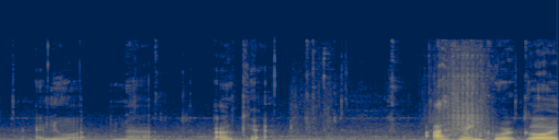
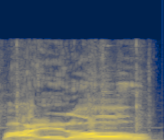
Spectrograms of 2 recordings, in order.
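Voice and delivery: loud exclamation; 5 semitones higher, 13 dB louder than usual. Real, not acted. Excited purchase.

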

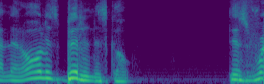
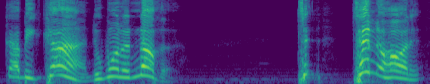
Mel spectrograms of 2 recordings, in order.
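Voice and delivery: loud, high preaching with pained outbursts; loud exasperated sermon; full-force preaching; 9 semitones higher, 11 dB louder than usual. Acted. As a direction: wrestle aloud with the verse.

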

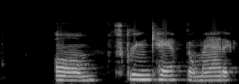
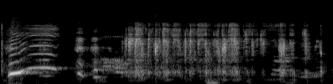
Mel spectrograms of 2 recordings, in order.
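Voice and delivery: high airy wheezing laugh; breathless giggle; 4 dB quieter than usual. Real, not acted.

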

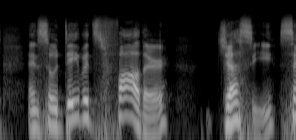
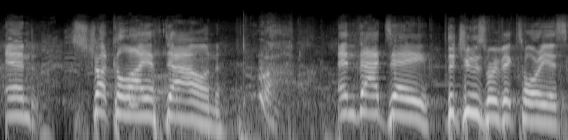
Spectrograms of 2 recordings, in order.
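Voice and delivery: excited climax; 5 semitones higher, 7 dB louder than usual. Acted. Building story climax.

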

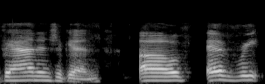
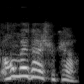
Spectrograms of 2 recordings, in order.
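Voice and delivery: high, bubbly excited retelling of a client's news; excited friend; 4 semitones higher than usual. Retold or imitated. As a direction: gush like an excited young coach.

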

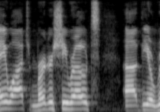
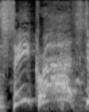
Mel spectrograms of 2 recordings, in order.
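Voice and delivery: high, explosive yell of a name; mock shout; 13 semitones higher than usual. Host jokingly bellows at his guest, mock shout. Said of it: "I feel like I shout that".

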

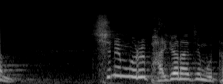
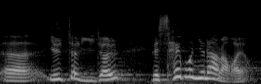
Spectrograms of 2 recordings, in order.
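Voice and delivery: ordinary talk, nothing marked

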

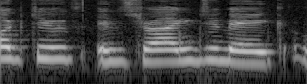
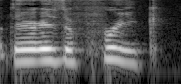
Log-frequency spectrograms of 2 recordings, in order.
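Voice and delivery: much louder, a comic bark; mock shout; 13 dB louder than usual. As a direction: yell it out for laughs. Acted shout at Longtooth.

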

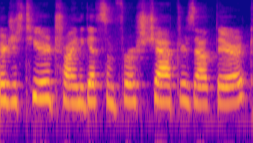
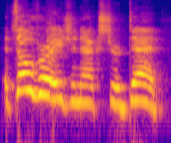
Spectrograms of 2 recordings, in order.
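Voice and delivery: loud, raised threat across the room; threatening call; 8 dB louder than usual. Acted. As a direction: shout it at your target. Sniper threatens the hero.

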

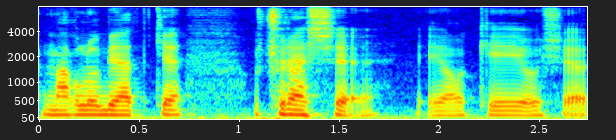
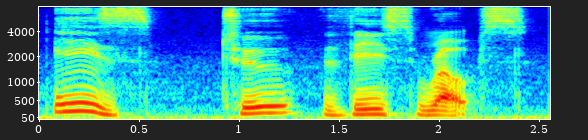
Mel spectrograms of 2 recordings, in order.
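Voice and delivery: very slow, stretched phrase; careful slow read; slow lyric reading; much slower than usual. Shown as a demonstration. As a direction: read it slowly for learners. Teacher reads slowly.

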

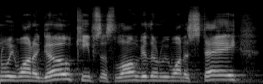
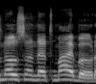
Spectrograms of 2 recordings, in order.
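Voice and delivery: lightly acted grown-up correction, near the usual pitch; store owner's rebuttal; 2 semitones higher than usual. Toy store owner to the boy claiming the boat, lightly acted firm denial. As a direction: correct the child firmly without getting excited. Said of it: "He goes".

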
